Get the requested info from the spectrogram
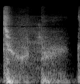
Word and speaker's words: Thunberg: Thunberg. – That's how you pronounce it, technically.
